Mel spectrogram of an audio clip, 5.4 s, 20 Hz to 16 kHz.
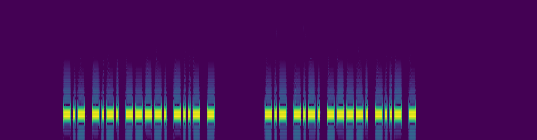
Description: Morse code, heard as a keyed tone, about 51 wpm, 700 Hz. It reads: KC9XT KC9XT
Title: USA Call Signs - 5 Characters - Repeated 2x - 50wpm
